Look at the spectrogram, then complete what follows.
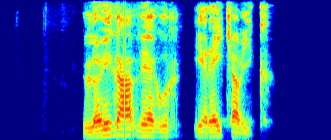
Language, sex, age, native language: Icelandic, male, 70-79, Icelandic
